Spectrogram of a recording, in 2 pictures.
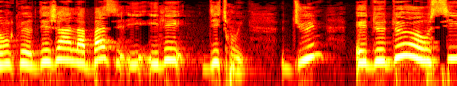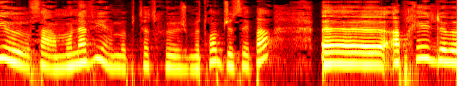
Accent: Algeria; moved away as an adult; Alors, moi, je suis une Algérienne. Donc, je suis venue d'Algérie pour faire des études.

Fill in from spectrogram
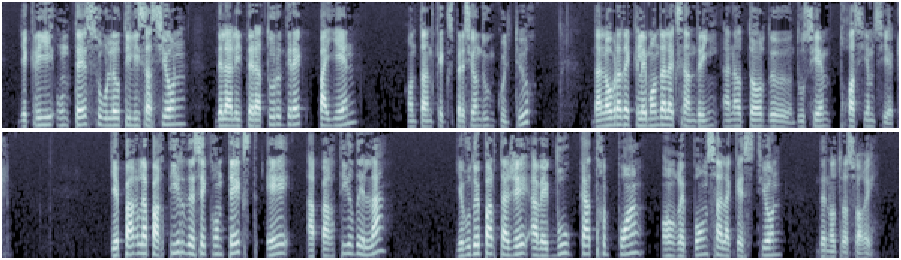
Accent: Mexico; Je viens du Mexique, un pays qui, parmi d'autres caractéristiques, a encore aujourd'hui plus de 60 peuples autochtones.

